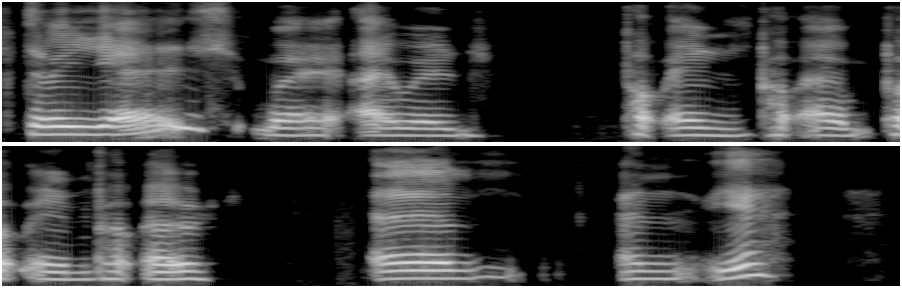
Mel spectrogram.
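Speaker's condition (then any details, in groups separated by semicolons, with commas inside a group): Cerebral palsy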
